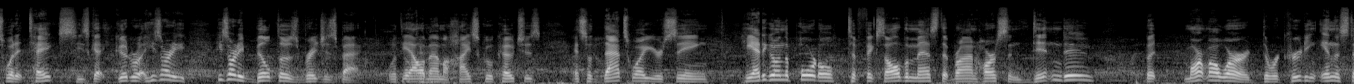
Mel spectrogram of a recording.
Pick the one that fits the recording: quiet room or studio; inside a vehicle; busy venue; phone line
busy venue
